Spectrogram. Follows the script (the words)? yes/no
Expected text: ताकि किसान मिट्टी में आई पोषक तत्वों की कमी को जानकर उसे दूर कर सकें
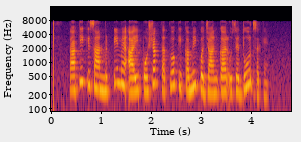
no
